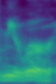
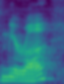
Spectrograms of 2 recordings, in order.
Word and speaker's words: Mira: here in a second it's not mirror it's mira so mike india romeo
